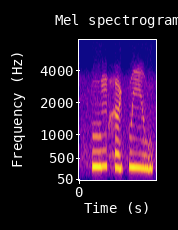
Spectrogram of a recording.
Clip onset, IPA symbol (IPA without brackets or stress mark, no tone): uː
